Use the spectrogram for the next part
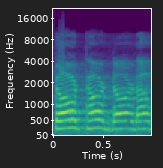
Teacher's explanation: जब आप ट ठ ड ढ बोलेंगे तो आपकी जीभ जो है वो मुड़कर पहले मूर्धन्य को छुएगी। ठीक है, ये ऊपर का भाग मूर्धन्य कहलाता है, तो ये जीभ उठ के पहले ऐसे छुएगी इसको और वापस तालु पे झटके से बंद हो जाएगी। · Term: उच्छिप्त व्यंजन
